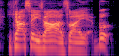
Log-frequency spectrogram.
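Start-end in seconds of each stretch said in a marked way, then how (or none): none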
